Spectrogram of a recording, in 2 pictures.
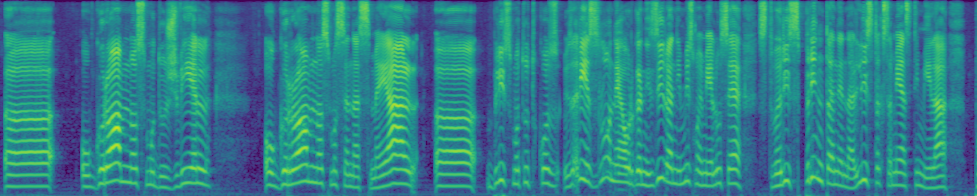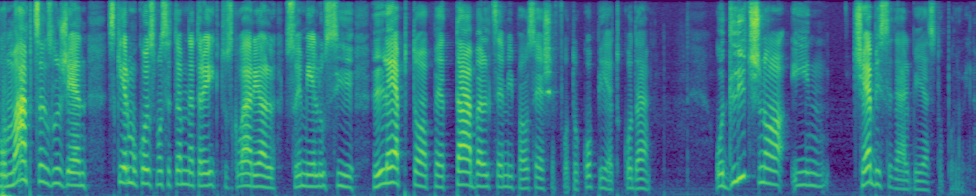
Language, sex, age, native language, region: Slovenian, female, 30-49, Slovenian, Gorenjska region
